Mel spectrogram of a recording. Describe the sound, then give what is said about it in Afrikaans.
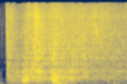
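A heavy splash as a lion leaps into a water well, followed by a sustained rush and churn of water that fills the short moment, loud, with no voices. “En hy word so kwaad dat hy in die put inspring om hulle te vang”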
